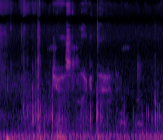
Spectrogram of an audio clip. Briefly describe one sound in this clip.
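An elk bugles with a high, whistling call in the distance.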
